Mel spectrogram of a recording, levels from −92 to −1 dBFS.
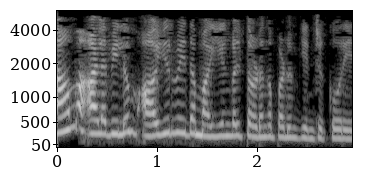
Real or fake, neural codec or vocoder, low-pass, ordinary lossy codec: real; none; 5.4 kHz; MP3, 24 kbps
